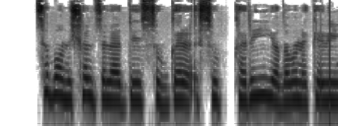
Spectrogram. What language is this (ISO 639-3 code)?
pus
